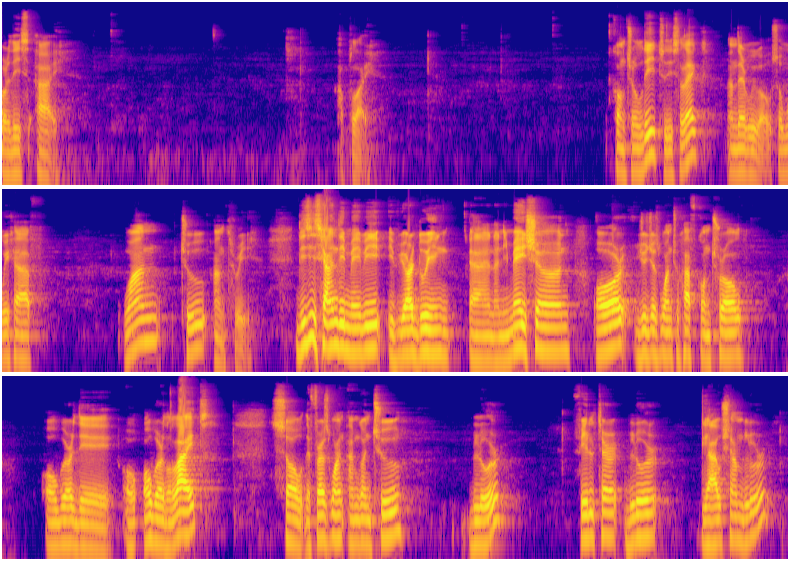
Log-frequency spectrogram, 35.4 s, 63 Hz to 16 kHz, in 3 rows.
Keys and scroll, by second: 2.9 shift+F5, 6.9 space, 9.1 super+d, 9.9 space, 15.9 space, 19.9 space.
